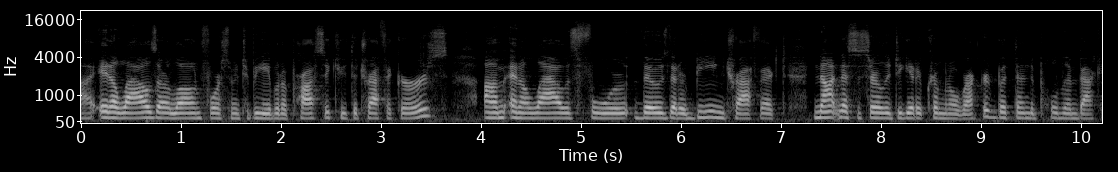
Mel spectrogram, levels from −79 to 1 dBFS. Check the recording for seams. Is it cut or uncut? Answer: uncut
